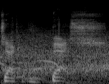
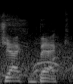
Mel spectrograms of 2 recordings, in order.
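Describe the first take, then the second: First: The surname ends with a sh sound. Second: The surname ends with a k sound. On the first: The speaker calls it right. "I think it's Jack Besh" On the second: The speaker calls it wrong. "One of them says Jack Beck"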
